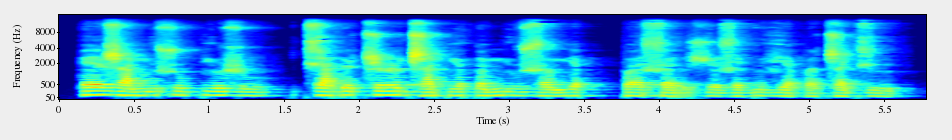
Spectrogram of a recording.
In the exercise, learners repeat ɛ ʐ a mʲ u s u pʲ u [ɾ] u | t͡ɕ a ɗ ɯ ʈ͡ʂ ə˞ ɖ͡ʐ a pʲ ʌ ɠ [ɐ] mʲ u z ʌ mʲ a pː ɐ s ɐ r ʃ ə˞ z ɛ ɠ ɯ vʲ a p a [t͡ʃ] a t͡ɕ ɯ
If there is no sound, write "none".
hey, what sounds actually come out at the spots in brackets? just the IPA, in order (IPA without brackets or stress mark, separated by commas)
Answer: ʐ, ɐ, ʈ͡ʂ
